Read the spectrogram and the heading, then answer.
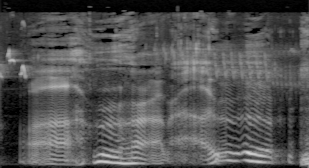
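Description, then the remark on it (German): A voice performs a loud, drawn-out yawn, rising and falling in pitch across two long groaning swells before trailing off with a short breathy sigh. “Sie gähnte laut.”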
